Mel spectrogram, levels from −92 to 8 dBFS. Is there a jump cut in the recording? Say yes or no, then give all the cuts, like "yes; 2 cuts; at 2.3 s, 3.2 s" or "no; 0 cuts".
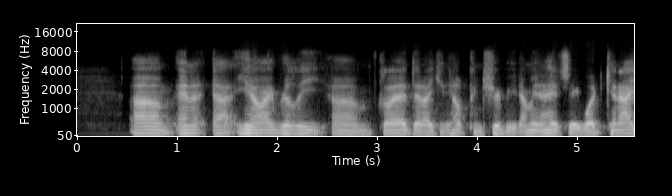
no; 0 cuts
